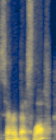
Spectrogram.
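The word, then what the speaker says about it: Sarrah Vesselov: uh yeah so um got my name right pronunciation was perfect Sarah voff so you didn't mess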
